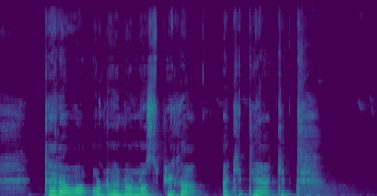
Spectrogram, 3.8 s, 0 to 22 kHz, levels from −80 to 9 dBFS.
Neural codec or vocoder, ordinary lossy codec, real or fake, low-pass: vocoder, 44.1 kHz, 128 mel bands every 512 samples, BigVGAN v2; none; fake; none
